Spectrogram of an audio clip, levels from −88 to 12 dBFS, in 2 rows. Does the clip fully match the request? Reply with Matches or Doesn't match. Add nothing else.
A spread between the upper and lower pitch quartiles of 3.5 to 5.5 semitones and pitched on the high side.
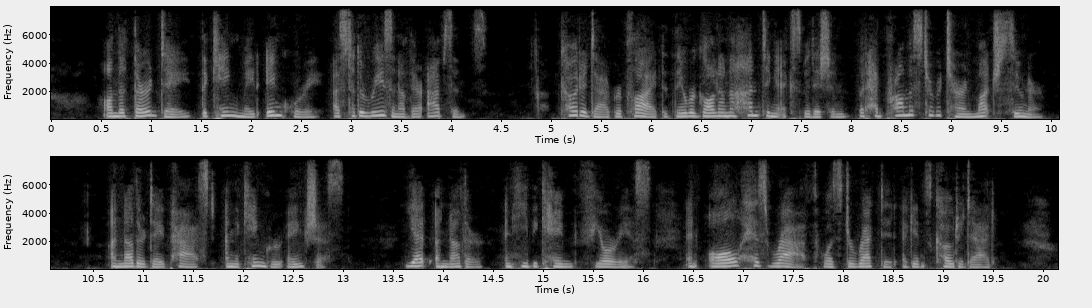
Matches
